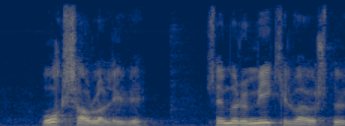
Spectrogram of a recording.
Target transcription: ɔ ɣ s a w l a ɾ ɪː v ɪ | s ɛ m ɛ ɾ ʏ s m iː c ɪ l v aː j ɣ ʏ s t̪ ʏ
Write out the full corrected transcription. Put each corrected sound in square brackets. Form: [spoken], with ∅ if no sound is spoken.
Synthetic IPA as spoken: ɔ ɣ s a w l a [l] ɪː v ɪ | s ɛ m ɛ ɾ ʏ [∅] m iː c ɪ l v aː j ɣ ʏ s t̪ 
